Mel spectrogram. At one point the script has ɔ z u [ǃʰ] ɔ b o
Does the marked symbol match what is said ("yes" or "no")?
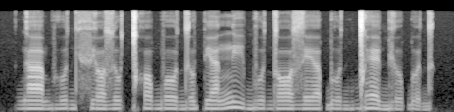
no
